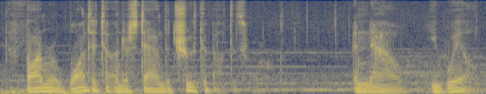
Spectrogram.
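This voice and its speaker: A man's voice: low voice, moderate pace, soft background music, close to an everyday voice. An actor playing a rattled, slangy, laid-back guy, telling his story conversationally in an audio drama. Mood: agitated, baffled. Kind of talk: informal first-person storytelling in audio drama.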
